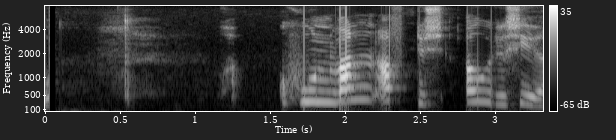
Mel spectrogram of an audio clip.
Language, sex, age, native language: Icelandic, male, 10, Icelandic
